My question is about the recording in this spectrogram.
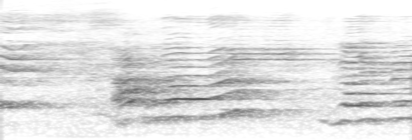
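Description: High-pitched women's voices, talking and laughing with rising, squeal-like pitch.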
